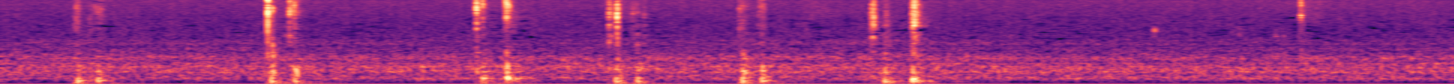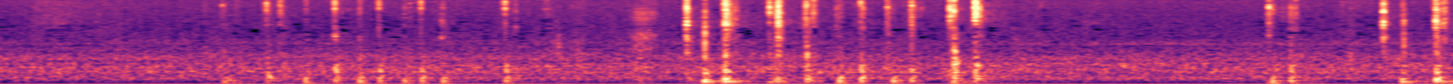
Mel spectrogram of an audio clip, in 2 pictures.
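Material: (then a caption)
Plastic. Fingertips and long nails type and tap rapidly on the plastic keys of an RGB-backlit keyboard on an Acer laptop. Quiet, dry, bright clicks come in irregular bursts with short pauses and die away instantly over a faint steady hiss, growing busier near the end.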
